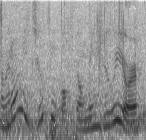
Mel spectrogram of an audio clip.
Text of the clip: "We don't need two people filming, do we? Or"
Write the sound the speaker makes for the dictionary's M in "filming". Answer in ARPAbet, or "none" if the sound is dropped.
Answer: M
